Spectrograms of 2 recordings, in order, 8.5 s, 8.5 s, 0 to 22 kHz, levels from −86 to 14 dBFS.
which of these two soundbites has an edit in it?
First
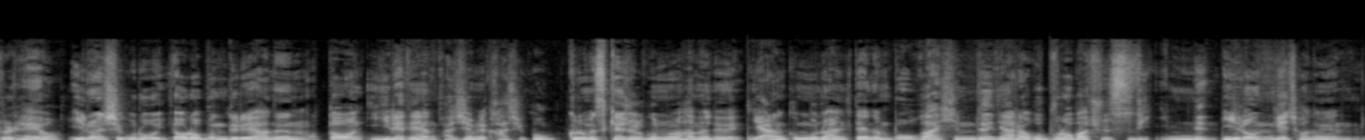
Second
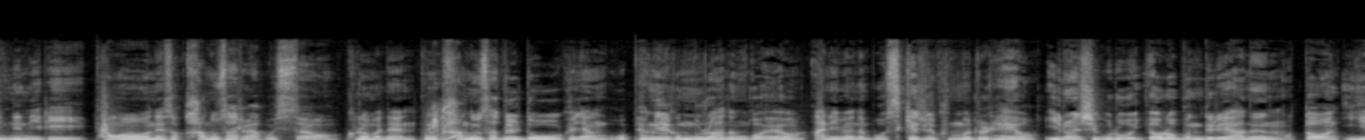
second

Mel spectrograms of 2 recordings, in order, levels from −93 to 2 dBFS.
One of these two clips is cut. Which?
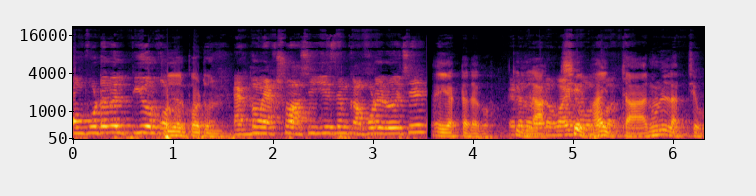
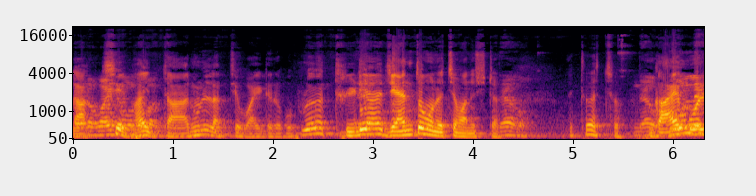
first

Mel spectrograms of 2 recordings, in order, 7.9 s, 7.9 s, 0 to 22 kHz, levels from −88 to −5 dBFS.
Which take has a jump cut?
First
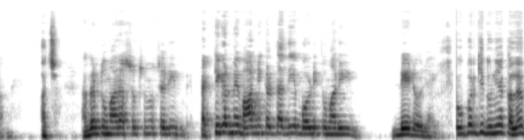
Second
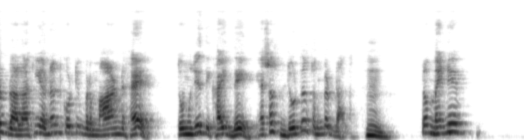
first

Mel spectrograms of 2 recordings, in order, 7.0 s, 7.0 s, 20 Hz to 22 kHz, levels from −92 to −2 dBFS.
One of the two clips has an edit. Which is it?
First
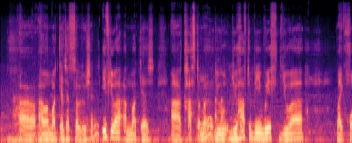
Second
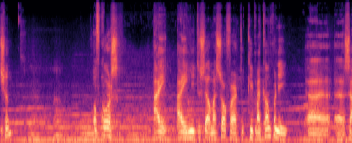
first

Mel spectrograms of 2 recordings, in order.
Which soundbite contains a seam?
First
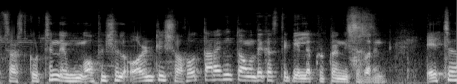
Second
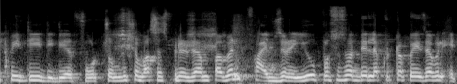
second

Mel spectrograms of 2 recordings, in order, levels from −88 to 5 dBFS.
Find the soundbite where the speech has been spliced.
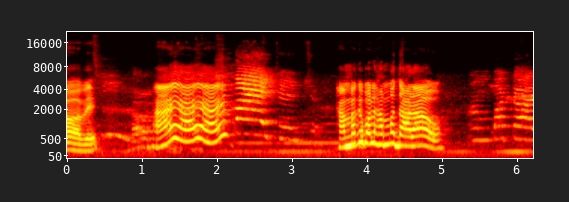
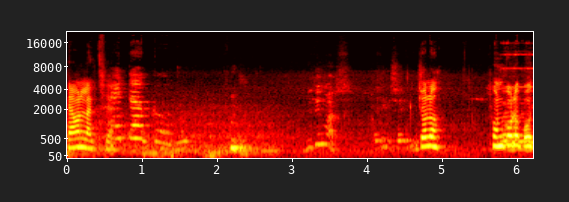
second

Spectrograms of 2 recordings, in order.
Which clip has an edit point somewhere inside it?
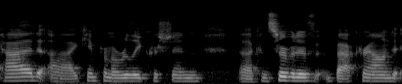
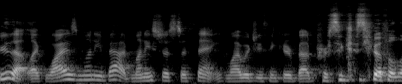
second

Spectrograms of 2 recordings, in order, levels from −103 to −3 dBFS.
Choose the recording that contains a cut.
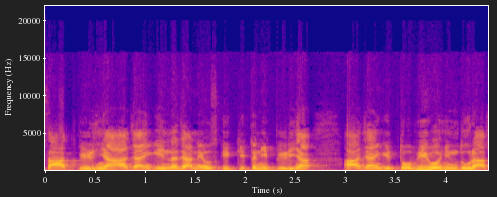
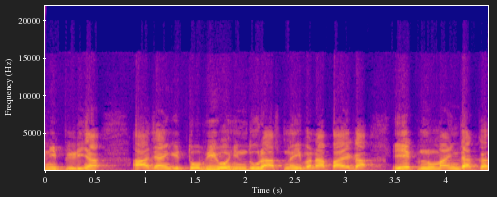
second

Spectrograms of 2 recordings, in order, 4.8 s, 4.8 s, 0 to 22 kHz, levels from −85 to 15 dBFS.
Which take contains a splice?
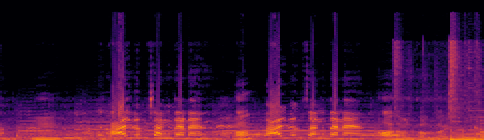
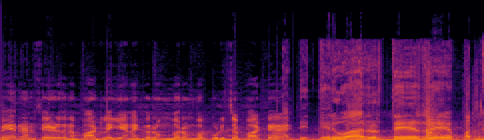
second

